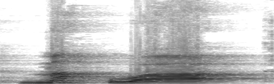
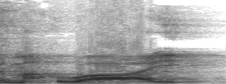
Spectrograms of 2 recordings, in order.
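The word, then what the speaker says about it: مأوى: Ma'wa, ma'wa, ma'wa. So you have to give the sound of hamza. Alif with sukoon is hamza. Ma'wa, okay, and you don't pronounce that ya. You don't say ma'wai, for example.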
